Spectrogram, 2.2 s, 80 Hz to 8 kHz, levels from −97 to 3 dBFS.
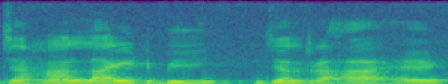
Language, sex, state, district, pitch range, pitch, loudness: Hindi, female, Bihar, Kaimur, 105-115 Hz, 105 Hz, -16 LUFS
